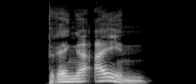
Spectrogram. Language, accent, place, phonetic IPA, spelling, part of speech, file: German, Germany, Berlin, [ˌdʁɛŋə ˈaɪ̯n], dränge ein, verb, De-dränge ein.ogg
- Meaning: first/third-person singular subjunctive II of eindringen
